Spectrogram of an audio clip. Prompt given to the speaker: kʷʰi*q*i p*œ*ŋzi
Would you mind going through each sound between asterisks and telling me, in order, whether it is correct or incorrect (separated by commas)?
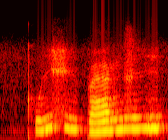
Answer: incorrect, incorrect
